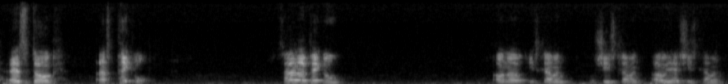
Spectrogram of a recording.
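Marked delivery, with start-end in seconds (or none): none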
